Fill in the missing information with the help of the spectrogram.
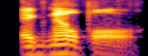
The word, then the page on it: ignoble: American English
